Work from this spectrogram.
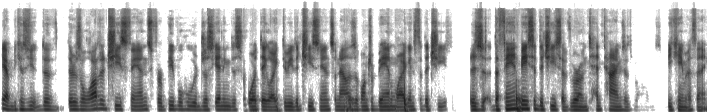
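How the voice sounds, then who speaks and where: At medium pitch, a man talks at a very fast pace with hardly any pauses. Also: big swings in loudness. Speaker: sports podcast co-host. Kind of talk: casual chat. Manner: animated.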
